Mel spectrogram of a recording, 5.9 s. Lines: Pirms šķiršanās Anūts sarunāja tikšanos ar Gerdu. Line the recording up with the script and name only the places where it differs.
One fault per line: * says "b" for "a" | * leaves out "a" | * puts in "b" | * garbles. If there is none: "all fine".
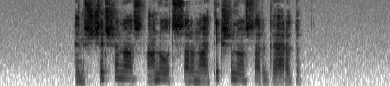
all fine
